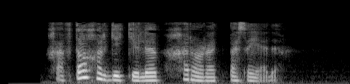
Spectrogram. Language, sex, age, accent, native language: Uzbek, female, 18-24, Samarqand, Uzbek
